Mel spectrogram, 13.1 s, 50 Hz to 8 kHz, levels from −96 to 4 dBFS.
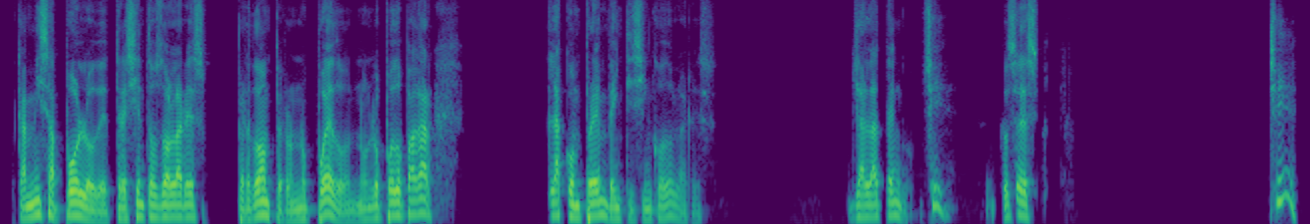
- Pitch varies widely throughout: No, average, 4.2 semitones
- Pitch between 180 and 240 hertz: No, low, 115 Hz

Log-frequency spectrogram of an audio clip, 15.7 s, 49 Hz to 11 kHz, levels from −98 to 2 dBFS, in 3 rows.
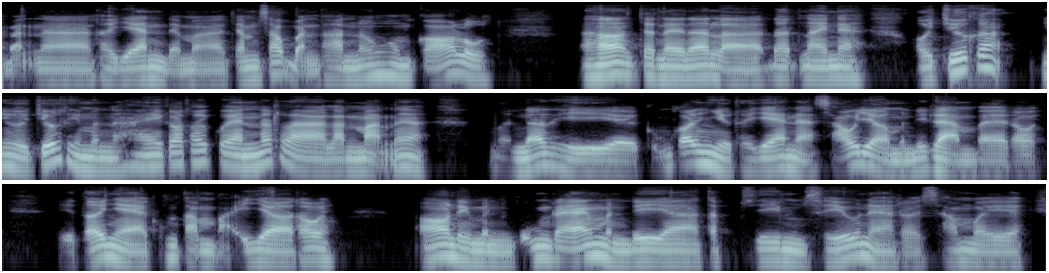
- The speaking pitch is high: No, very low, 95 Hz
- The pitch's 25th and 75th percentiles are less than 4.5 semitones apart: No, average, 4.8 semitones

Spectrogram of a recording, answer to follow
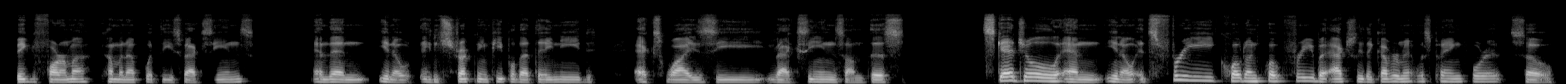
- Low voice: Yes, low, 120 Hz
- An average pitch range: Yes, average, 3.5 semitones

